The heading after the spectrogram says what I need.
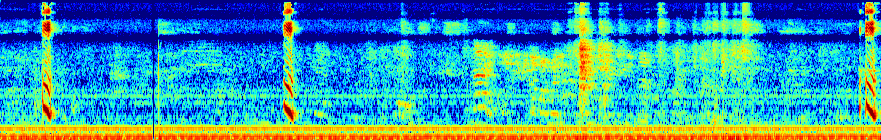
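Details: Hiccups: three sharp, brief hiccup sounds a few seconds apart with faint babble between them, over a steady room hum.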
